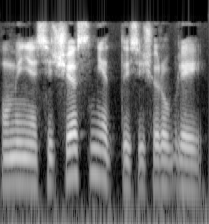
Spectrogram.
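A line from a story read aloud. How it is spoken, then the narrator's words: Calm. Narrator (Russian): спокойно произнес Зорич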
